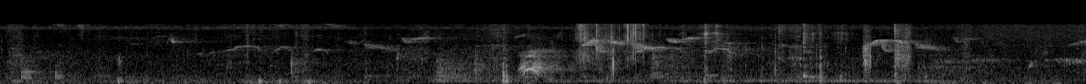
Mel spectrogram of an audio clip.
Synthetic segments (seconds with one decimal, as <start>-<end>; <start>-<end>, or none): 2.2-4.3; 5.5-6.9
